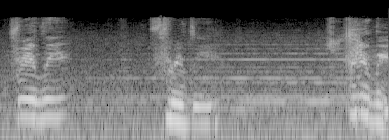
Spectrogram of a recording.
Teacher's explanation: you can even hear vibrations when she pronounces the R.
